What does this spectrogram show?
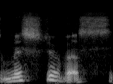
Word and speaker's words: mischievous: But if you look at it on the screen, you'll see that it is spelled v o u s on the end, not v i o u s. So the word has three syllables. Mischievous, not mischievous.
